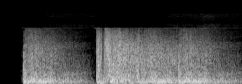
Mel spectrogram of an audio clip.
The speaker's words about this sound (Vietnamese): Dày đặc tiếng nổ mạnh liên tiếp phát ra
